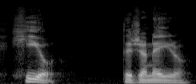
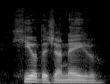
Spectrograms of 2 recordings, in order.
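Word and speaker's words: Rio de Janeiro: spring break Hog Wild the r is very often pronounced as an H like so yeah I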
